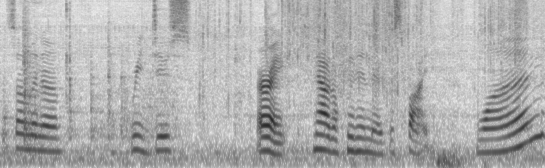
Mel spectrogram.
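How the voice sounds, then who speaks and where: Chatting a little slowly in a medium-pitched voice, a cooking show host offers folksy asides as she demonstrates each step of a casual recipe. She's from Cape Cod, spent part of her youth in Berlin in a US military family, and the recording carries noticeable room noise.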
